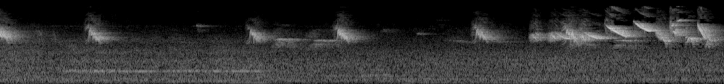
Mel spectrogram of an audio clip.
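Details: Pet double-collared seedeater in a cage, said to keep singing all day; sharp high chirps repeated roughly every second, then a dense rapid string of slurred whistled notes, over faint low background hum.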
